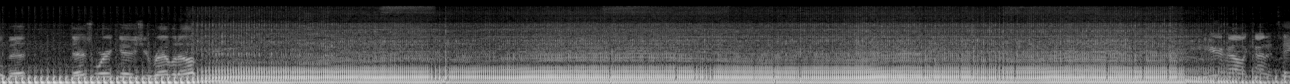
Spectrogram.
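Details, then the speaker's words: New RFZ20 125cc pit/dirt bike, key on run, engine fresh and breaking in: steady strong buzz holding even pitch about ten seconds with no stumbling or popping; idle sounds good, runs smoothly. "it runs smoothly but that's only if you start to hear it correct like right now it's idle fine here idle sounds good"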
